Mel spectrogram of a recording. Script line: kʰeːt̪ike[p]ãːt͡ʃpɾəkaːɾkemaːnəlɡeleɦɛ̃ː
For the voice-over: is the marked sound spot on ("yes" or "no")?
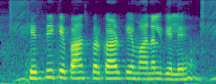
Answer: yes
